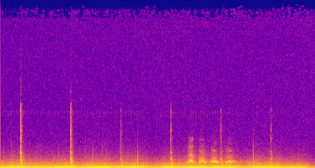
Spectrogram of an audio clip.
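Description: Wall clock ticking once a second over a steady low drone. A short wavering whine comes about four seconds in.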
